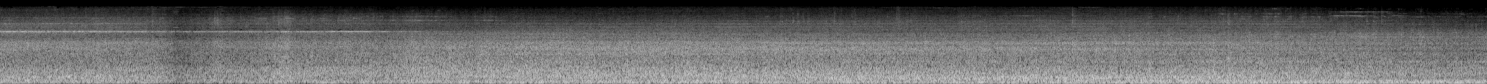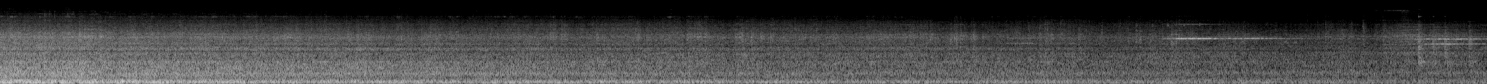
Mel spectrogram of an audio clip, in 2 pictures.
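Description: Freight train wagons rolling slowly past on the rails, with a high steady wheel squeal in the first few seconds. The rolling noise fades over the second half as the end of the train moves away.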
